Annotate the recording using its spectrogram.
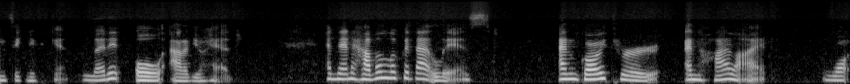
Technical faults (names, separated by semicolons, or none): speech cut by the noise suppressor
